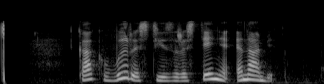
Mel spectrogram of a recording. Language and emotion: Russian, positive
